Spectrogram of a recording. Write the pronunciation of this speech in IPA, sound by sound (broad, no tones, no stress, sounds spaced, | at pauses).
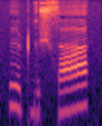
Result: ø ʈ ɡ ʏ ʃ s a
